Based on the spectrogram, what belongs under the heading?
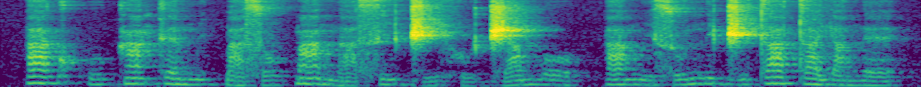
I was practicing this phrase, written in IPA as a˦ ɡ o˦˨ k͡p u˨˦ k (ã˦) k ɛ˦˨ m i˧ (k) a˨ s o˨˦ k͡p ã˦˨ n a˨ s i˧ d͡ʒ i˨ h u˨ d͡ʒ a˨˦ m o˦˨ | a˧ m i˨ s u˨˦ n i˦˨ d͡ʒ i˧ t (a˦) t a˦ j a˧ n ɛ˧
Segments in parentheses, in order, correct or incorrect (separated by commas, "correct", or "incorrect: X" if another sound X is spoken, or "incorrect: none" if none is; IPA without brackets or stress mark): correct, incorrect: k͡p, correct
